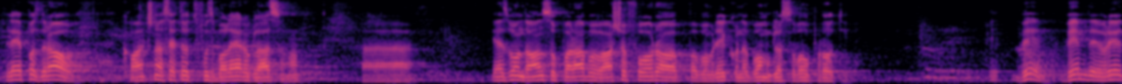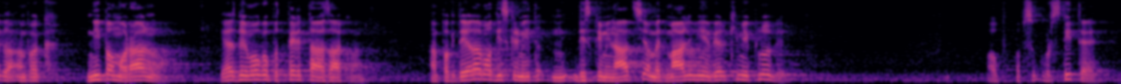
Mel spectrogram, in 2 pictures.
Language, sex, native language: Slovenian, male, Slovenian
